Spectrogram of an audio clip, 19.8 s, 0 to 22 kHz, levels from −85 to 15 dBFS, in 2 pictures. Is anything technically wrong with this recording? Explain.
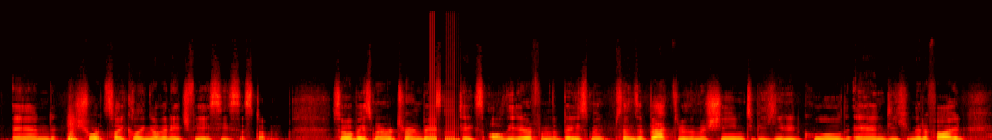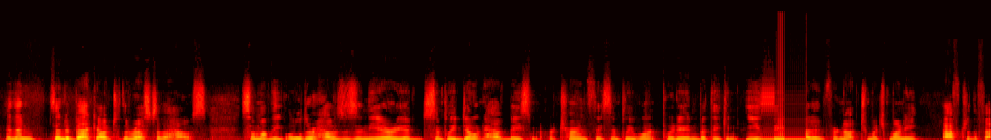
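Yes. Robotic sound from repeated short buffers at 4.30–4.60 s and 17.56–18.00 s: a rigid 50 Hz buzz, likely from a 20 ms buffer replayed. Unlike a dropout, the sound continues.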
